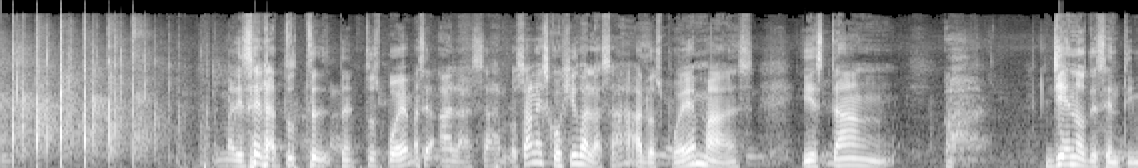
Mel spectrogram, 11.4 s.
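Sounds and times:
hand claps: 0.0s - 2.2s
speech: 2.2s - 9.8s, 10.4s - 11.3s.

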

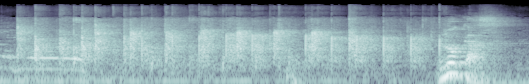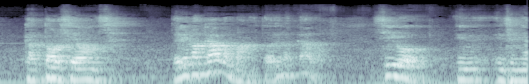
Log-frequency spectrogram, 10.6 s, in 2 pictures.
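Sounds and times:
audience clapping: 0.0s - 4.8s
speech: 4.4s - 5.0s, 5.6s - 10.5s.

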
